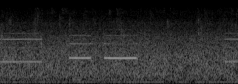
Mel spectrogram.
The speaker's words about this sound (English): I think the rain is kind of blocking it.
